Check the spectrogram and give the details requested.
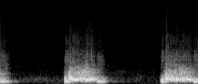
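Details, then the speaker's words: Harsh, diamond-shaped systolic ejection murmur between S1 and S2 at the pulmonary area, about 60 beats a minute, from pulmonary stenosis with thickened pulmonary valve, softer than aortic stenosis and not radiating to the neck. "Fíjense que tiene su carácter romboidal, es entre el S1 y el S2, que me dice que es sistólico, y lo estaría escuchando en el área pulmonar."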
